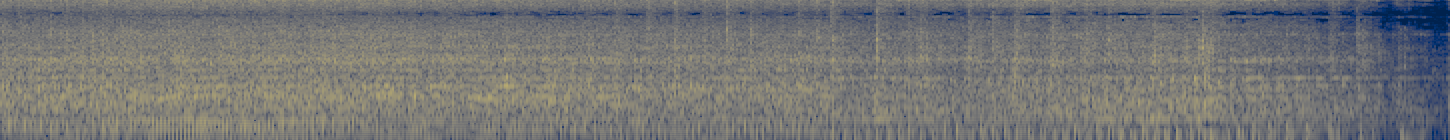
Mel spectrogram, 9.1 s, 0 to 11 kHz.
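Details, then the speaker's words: 1940s Simar two-wheel tractor rotary tiller being revived, carb just primed: its single-cylinder thump runs unevenly, slows and fades out. Idle is set too low and the engine stalls. "It stopped. Too low idle."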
